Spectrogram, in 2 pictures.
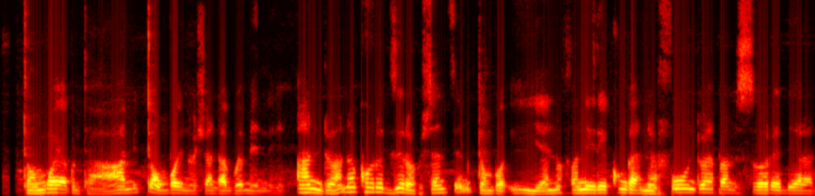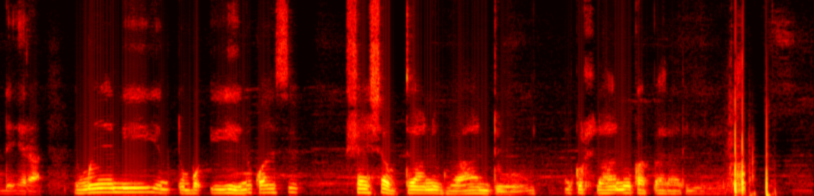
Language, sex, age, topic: Ndau, male, 18-24, health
